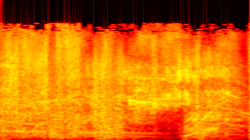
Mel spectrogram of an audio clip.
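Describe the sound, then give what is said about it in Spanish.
Tires screech as a car skids into a handbrake spin during a movie car chase with motorcyclists. A loud, continuous skid carries shrill squealing tones through the middle, with engine roar underneath and no speech. “Izan echa el freno de mano, hace un trompo y arrolla a dos.”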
